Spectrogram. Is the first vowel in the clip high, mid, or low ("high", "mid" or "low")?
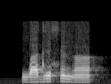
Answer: low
